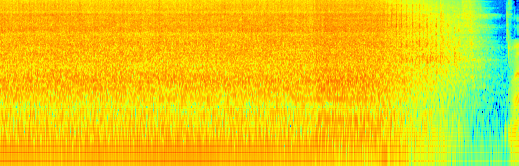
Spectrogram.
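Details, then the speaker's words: John Deere Briggs & Stratton push mower that wouldn't start, after carburetor bowl cleaning and draining: steady even buzz with no misses, surging or knocks, then winds down smoothly; runs healthy. "we see it start, so we know we're good to go."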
